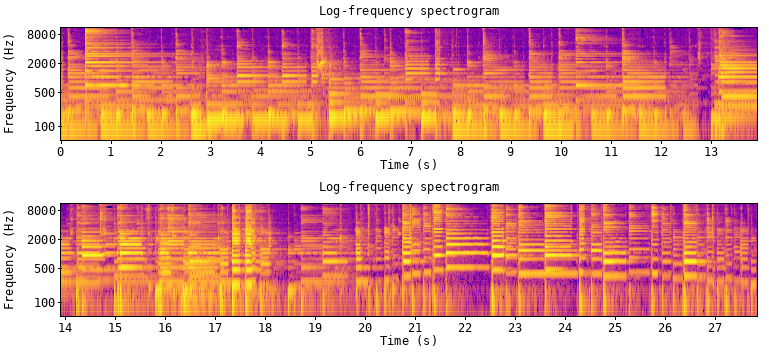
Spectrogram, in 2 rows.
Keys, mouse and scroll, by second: 1.6-2.9 drag, 2.6 g, 7.6-8.7 drag, 8.6 g, 12.9-14.1 drag, 14.5 alt+a.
